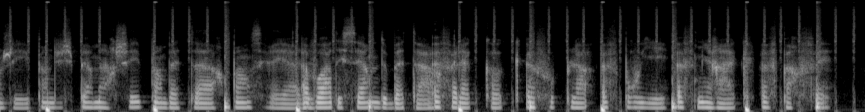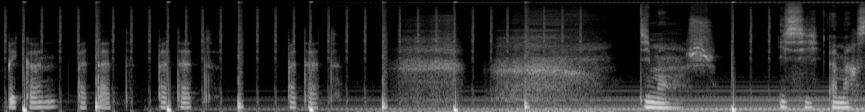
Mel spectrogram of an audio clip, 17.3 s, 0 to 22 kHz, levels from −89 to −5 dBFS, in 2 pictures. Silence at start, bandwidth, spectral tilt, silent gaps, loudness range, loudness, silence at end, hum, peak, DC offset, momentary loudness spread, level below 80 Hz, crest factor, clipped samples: 0 s; over 20 kHz; -6 dB/octave; none; 3 LU; -31 LUFS; 0 s; none; -10 dBFS; under 0.1%; 14 LU; -40 dBFS; 20 dB; under 0.1%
